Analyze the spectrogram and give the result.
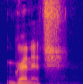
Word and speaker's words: Greenwich: And then finally, Thor and Jane arrive in Greenwich, which is where... – Greenwich. – Oh. – Say it like they do.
